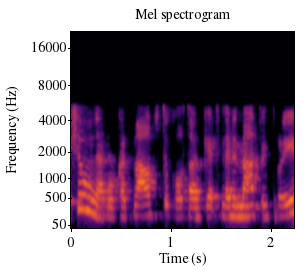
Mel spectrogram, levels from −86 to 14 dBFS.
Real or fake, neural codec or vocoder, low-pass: fake; codec, 16 kHz, 2 kbps, X-Codec, HuBERT features, trained on general audio; 5.4 kHz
